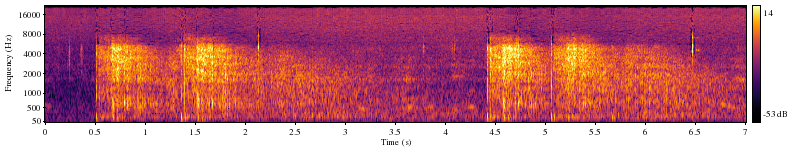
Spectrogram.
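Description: Two loud gunshots ring out at a shooting show, about four seconds apart, each a sharp blast followed by a long, rolling echo that slowly fades.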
